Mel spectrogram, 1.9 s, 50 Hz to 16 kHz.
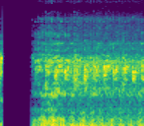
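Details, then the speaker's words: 1975 Dodge Power Wagon 318 V8 idling soft, even and quiet just after a cold winter start, little valvetrain noise; running super rich with the choke on, oil smells of gas so the mixture is probably off, and a manifold bolt missing. "other than that seems to sound okay I don't hear a lot of Val train noise it is running super rich part of that is the choke is on right now"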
